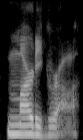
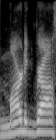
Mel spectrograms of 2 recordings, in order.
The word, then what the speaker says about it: Mardi Gras: it in the chat it's French and I'm using my Americanized pronunciation Mardi Gras so Mardi Gras is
